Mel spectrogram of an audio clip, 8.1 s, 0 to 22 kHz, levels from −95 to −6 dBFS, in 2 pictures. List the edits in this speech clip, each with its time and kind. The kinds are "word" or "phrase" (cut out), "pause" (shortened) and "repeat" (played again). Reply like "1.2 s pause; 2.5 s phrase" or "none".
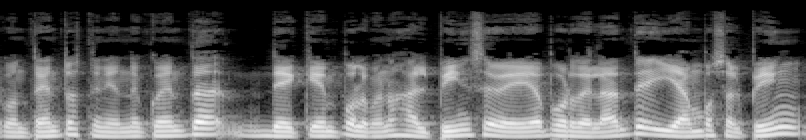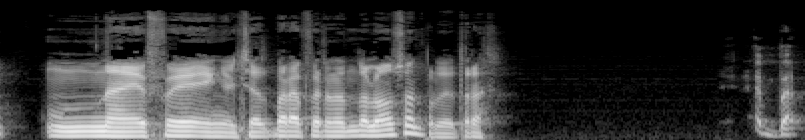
1.7 s word; 4.2 s pause; 6.2 s word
